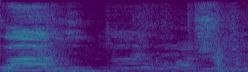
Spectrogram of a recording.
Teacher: নিচে ঠোঁটের পেট সামনে উপরে 2 দাঁতে পেট ও আগার সঙ্গে লাগায় একটি হরফ উচ্চারিত হয়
